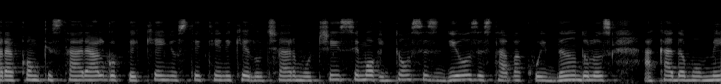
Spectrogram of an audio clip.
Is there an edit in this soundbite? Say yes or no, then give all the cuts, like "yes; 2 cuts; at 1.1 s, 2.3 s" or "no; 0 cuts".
yes; 1 cut; at 3.8 s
